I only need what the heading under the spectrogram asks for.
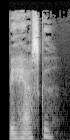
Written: behersket

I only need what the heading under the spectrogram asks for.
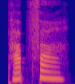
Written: papfar

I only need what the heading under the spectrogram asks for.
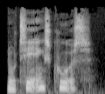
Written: noteringskurs

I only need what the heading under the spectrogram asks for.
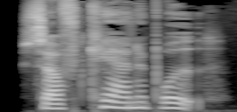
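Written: softkernebrød

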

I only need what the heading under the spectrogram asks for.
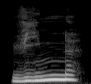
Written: hvinende

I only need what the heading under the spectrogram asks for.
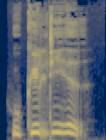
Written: ugyldighed

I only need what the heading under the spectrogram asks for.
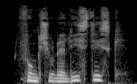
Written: funktionalistisk

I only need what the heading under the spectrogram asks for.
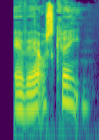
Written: erhvervsgren

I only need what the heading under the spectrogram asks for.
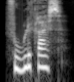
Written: fuglegræs

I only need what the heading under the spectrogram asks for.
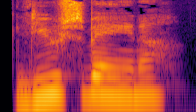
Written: livsvaner

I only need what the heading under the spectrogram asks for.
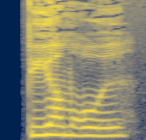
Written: byområde

